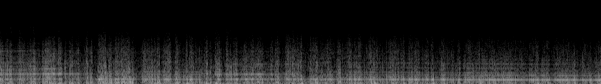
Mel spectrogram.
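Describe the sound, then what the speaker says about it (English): A loud, steady superbike engine roar at high revs through a full Brox aftermarket exhaust system, droning continuously with a deep exhaust rumble and a slight pitch rise and fall. "That has a full system Brox exhaust."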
